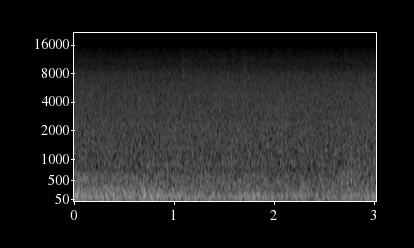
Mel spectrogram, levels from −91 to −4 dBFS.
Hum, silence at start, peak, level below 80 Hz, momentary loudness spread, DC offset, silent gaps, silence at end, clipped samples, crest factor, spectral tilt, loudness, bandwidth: none; 0 s; -32 dBFS; -56 dBFS; 3 LU; under 0.1%; none; 0 s; under 0.1%; 16 dB; -4.5 dB/octave; -47 LUFS; 15.5 kHz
